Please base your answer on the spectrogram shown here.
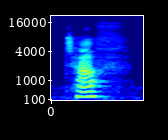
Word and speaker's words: tough: the sound of f in these words the o u will have a short u sound so we have rough Tough Enough in this word we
